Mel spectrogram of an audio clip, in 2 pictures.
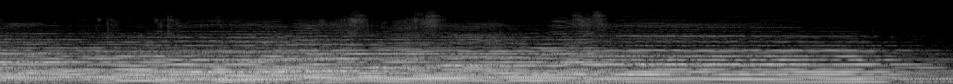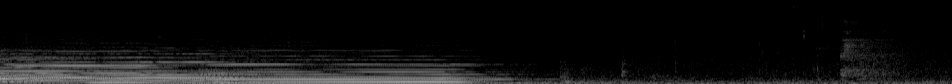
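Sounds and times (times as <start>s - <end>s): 
hymn: 0.0s - 14.4s.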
